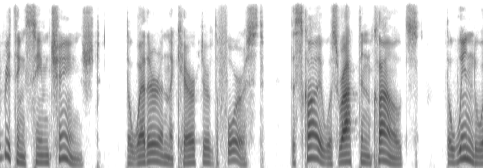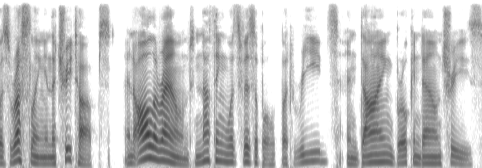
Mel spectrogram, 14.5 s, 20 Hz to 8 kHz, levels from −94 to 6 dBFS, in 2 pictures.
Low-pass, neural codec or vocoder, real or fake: 7.2 kHz; codec, 16 kHz, 4 kbps, X-Codec, WavLM features, trained on Multilingual LibriSpeech; fake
